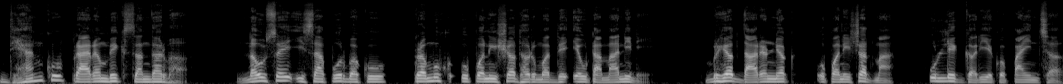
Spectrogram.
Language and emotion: Nepali, neutral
